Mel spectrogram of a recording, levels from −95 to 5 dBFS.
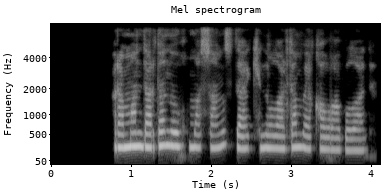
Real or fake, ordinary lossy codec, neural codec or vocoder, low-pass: fake; none; codec, 24 kHz, 3.1 kbps, DualCodec; 7.2 kHz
